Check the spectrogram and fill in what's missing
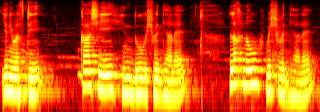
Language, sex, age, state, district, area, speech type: Sindhi, male, 30-45, Uttar Pradesh, Lucknow, urban, spontaneous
